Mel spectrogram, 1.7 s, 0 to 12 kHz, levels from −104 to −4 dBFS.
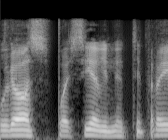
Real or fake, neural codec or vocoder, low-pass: fake; codec, 16 kHz, 0.5 kbps, X-Codec, HuBERT features, trained on general audio; 7.2 kHz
